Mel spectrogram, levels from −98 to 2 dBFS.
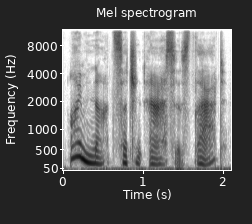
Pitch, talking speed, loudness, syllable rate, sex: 190 Hz, 200 wpm, -16 LUFS, 3.9 syllables/s, female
